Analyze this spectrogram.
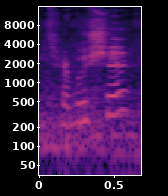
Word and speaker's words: trebuchet: That's how you pronounce it, the trebuchet? You are correct.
